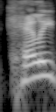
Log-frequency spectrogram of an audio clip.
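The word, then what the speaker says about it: Keleigh: Kaylee Sperry was also KY teller it's Kelly teller yeah I thought it was Kaye SP I thought that too but you pronounced it Kelly okay Kelly teller Kelly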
